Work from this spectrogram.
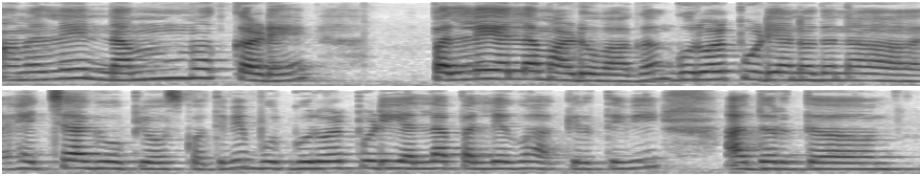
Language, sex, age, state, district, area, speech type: Kannada, female, 18-30, Karnataka, Dharwad, rural, spontaneous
